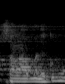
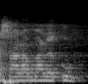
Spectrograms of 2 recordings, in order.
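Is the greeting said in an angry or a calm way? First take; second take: calm; angry. First: It is said calmly, softly and devoutly. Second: It is said loudly and with anger. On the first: It is the solemn greeting that closes a prayer. "khusu antep dengan hati" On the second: Someone has come to collect a debt. "kenceng campur emosi"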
